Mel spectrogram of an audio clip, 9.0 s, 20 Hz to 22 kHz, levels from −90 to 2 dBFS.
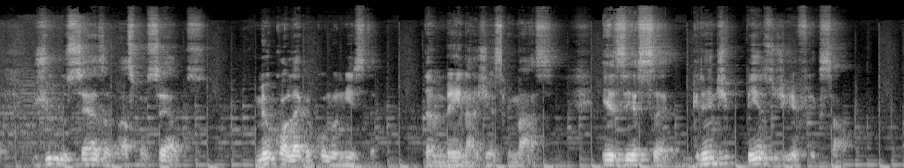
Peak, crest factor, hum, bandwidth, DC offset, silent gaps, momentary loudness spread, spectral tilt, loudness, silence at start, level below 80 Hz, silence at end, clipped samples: -2 dBFS; 20 dB; none; 19.5 kHz; under 0.1%; none; 18 LU; -4 dB/octave; -20 LUFS; 0 s; -36 dBFS; 0 s; under 0.1%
